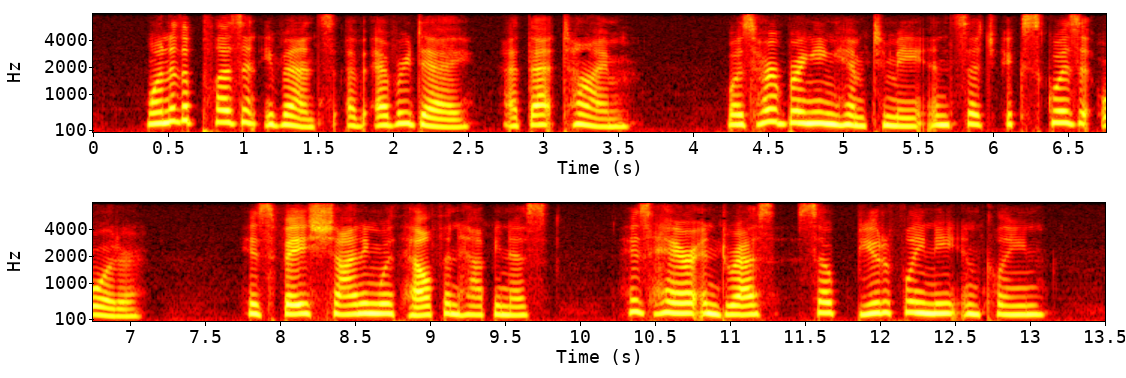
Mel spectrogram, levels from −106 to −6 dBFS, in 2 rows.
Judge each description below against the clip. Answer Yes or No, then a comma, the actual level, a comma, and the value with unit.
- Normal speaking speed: Yes, average, 165 wpm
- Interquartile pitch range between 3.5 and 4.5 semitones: No, average, 2.9 semitones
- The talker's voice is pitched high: Yes, high, 240 Hz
